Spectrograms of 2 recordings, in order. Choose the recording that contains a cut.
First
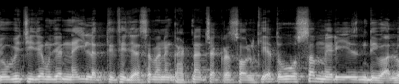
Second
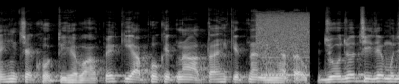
second; 1 cut; at 2.9 s

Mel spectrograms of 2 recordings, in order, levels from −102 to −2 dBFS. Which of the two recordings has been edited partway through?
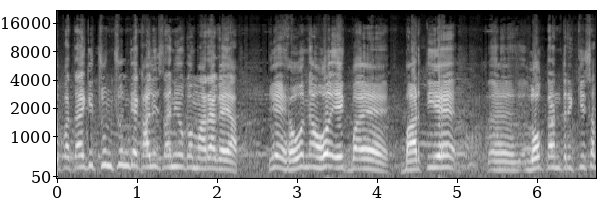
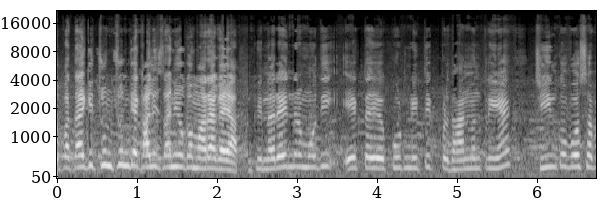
second; 1 cut; at 2.5 s

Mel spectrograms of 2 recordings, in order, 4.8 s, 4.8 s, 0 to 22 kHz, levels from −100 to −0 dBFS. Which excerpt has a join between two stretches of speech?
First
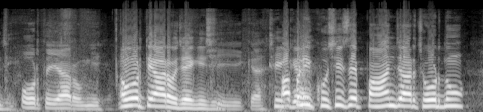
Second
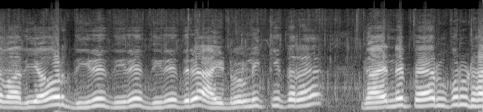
first; 1 cut; at 2.6 s

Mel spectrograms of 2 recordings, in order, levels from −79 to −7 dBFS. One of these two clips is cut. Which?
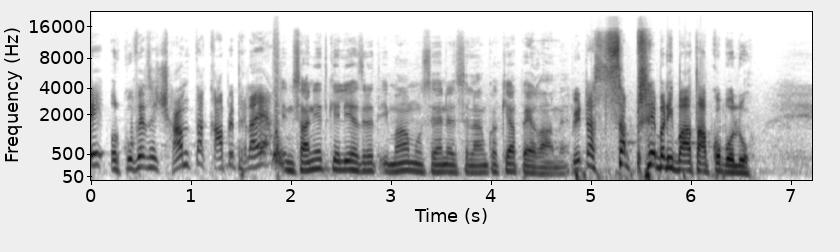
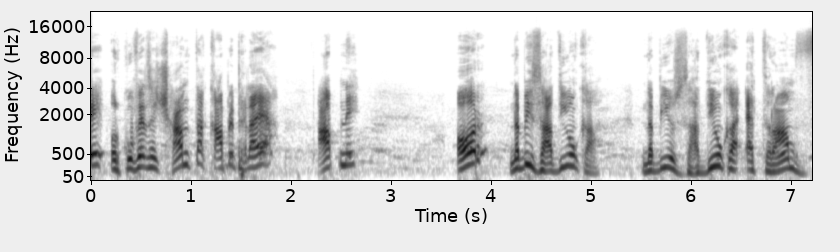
first; 2 cuts; at 1.9 s, 4.7 s

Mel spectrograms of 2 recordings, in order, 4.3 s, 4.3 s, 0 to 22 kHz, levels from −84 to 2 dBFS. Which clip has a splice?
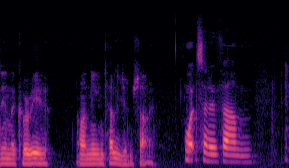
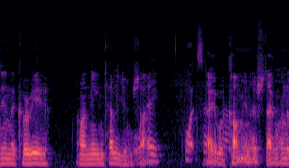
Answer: second; 1 cut; at 2.6 s

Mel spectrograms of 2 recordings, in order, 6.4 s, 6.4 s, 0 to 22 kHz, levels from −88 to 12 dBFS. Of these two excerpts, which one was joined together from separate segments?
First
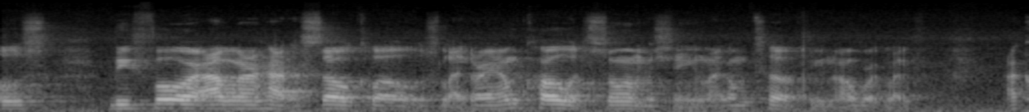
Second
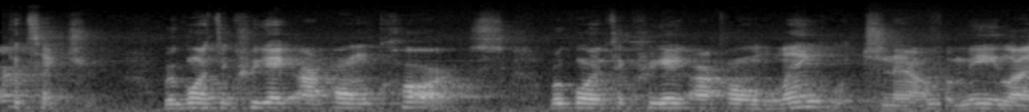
second; 1 cut; at 5.4 s

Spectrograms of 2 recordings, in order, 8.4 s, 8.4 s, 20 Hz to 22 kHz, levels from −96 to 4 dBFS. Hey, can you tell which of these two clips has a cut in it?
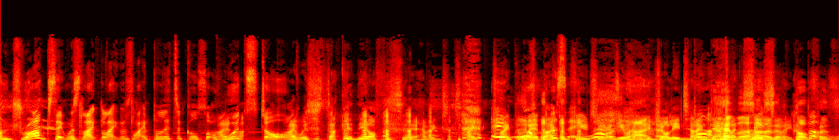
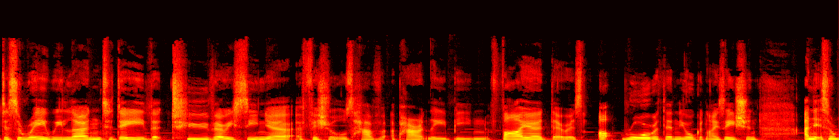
second; 1 cut; at 3.0 s

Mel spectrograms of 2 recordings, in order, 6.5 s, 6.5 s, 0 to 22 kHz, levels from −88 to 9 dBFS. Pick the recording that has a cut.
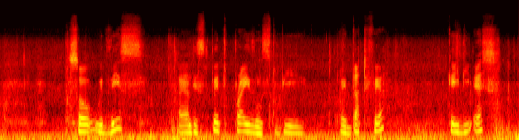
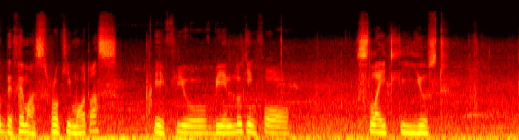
first; 1 cut; at 5.6 s

